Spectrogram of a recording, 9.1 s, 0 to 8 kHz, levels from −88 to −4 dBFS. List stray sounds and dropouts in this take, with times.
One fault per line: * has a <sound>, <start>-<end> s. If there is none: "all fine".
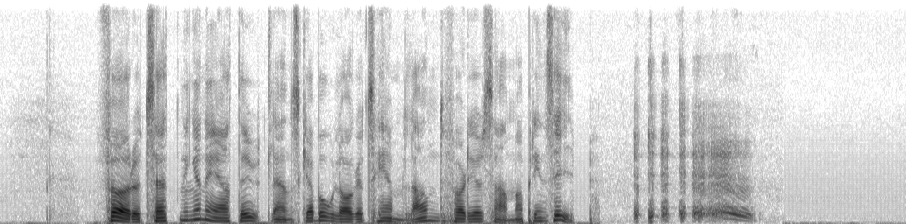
* has a throat clearing, 6.3-7.6 s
